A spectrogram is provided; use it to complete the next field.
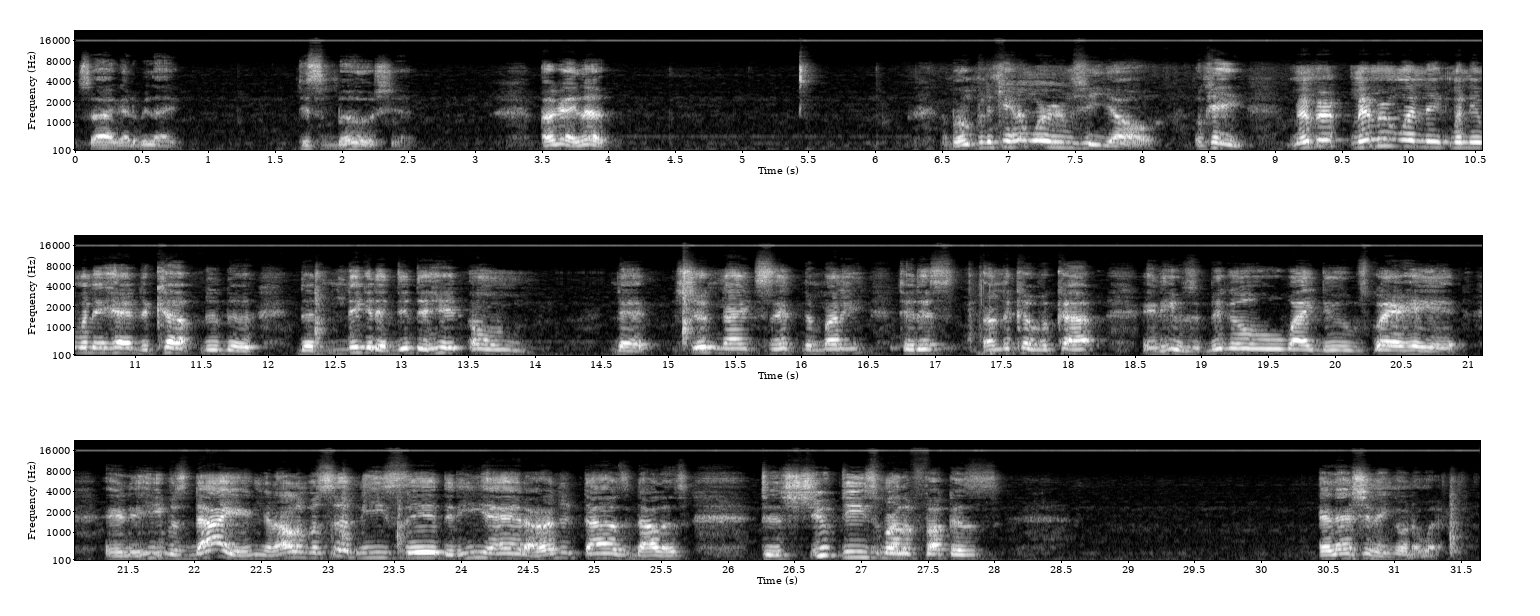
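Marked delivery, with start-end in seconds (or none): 1.7-2.6 lower, soft, serious voice. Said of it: "y'all will not hear my girl voice in this video, 'cause this is serious".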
